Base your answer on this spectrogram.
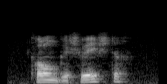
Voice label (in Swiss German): "krankeschwester", alsace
